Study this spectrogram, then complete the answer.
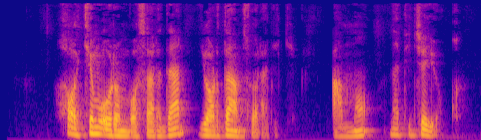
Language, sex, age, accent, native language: Uzbek, male, 19-29, Toshkent viloyati, Uzbek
